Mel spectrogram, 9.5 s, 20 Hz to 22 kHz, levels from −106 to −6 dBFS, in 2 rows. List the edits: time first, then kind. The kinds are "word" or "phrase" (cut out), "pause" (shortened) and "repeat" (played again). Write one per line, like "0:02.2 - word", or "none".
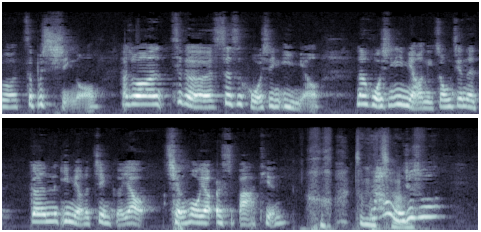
0:05.4 - word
